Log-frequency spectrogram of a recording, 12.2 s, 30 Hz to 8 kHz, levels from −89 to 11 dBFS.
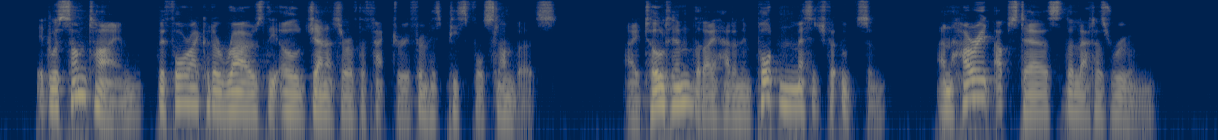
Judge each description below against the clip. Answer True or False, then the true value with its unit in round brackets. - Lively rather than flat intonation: True (5.8 semitones)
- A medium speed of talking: True (175 wpm)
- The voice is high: False (95 Hz)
